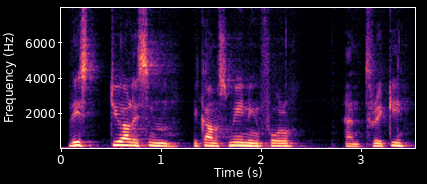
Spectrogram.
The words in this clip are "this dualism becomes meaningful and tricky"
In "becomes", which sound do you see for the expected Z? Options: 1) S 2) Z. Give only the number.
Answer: 1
